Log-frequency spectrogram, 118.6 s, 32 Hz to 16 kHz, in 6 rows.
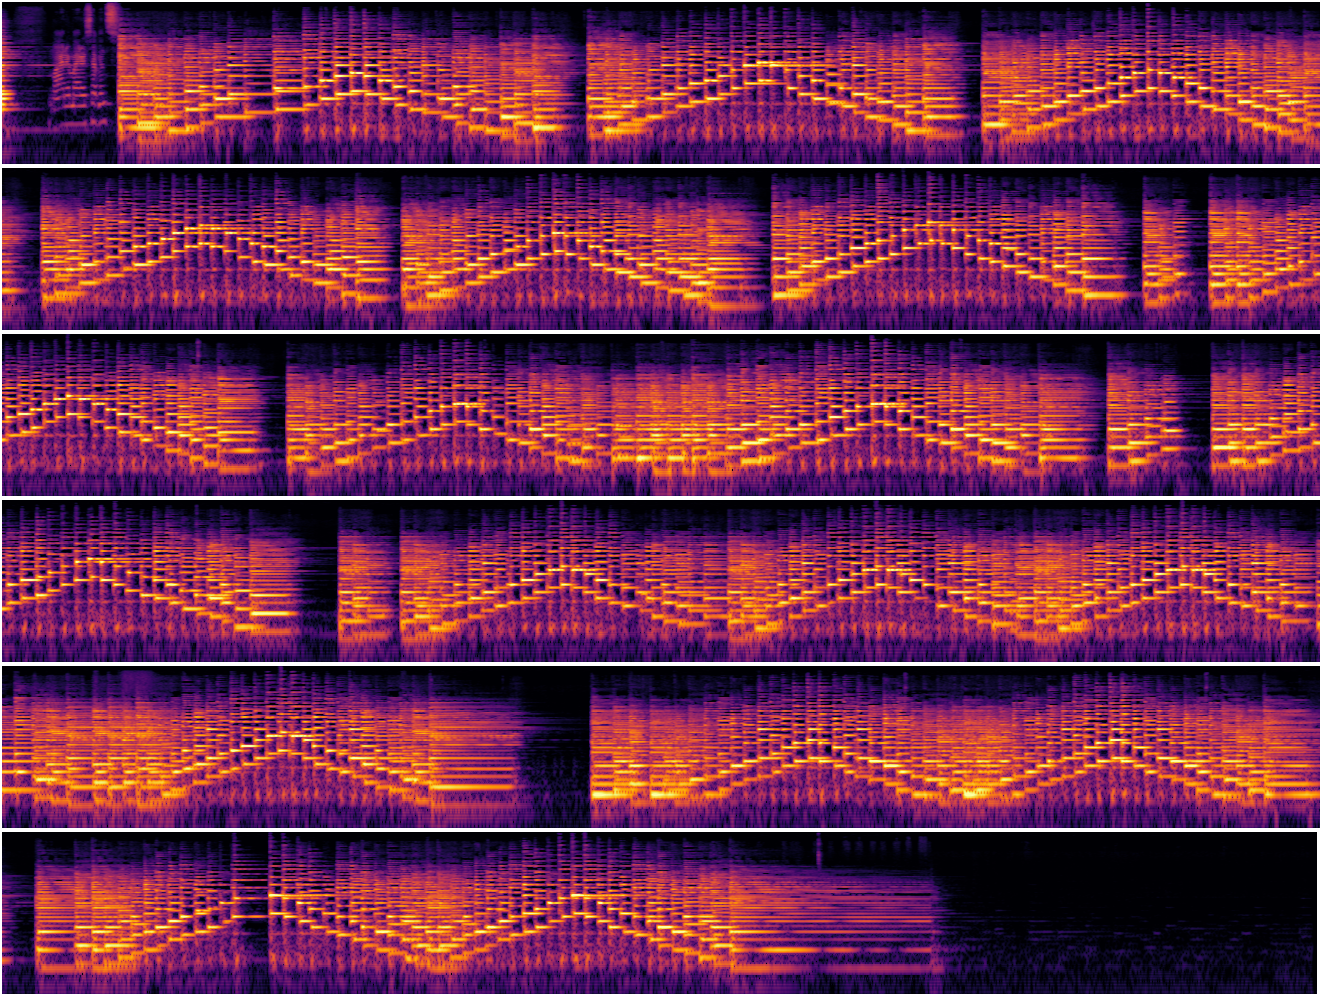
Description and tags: Practice Files from one day of Piano Practice (140502)
Piano, Practice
